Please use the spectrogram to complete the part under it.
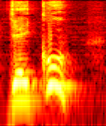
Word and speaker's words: JAECOO: Y bueno, eh, también el día de hoy le, le, tengo información de una nueva marca que se llama JQ. Se escribe J-A-E-C-O-O.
